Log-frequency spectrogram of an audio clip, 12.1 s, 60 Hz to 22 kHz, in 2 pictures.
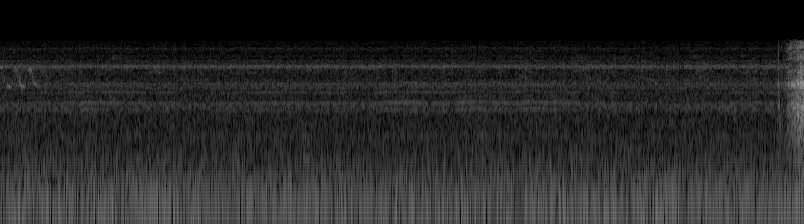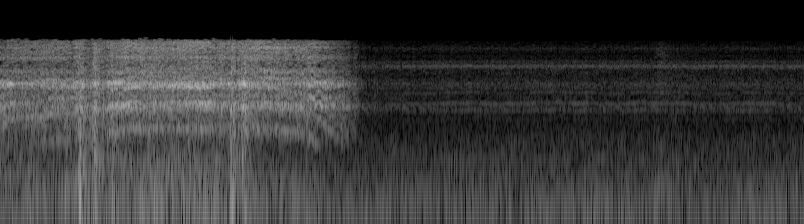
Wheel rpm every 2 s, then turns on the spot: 0, 0, 0, 140, 60, 0.
none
